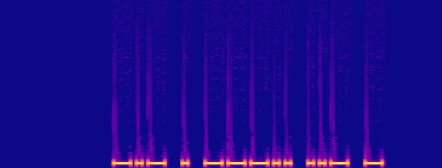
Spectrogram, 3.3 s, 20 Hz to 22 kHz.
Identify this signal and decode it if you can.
Morse code, heard as a keyed tone, about 28 wpm, 700 Hz. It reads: KE8UT
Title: USA Call Signs - 4x Character Spacing - 28wpm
